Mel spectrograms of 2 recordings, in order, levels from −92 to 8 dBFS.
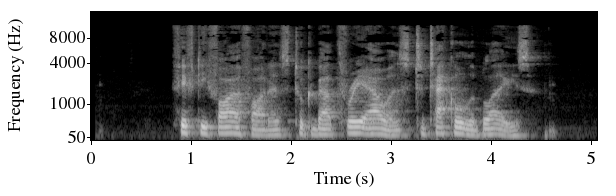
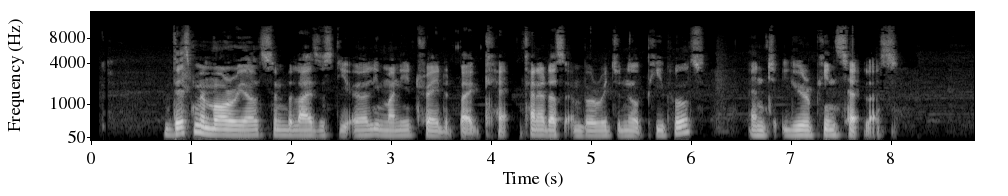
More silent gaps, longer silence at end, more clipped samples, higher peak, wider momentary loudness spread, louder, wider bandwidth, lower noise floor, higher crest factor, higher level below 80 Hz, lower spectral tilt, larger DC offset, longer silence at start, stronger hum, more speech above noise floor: neither; second, 0.65 s vs 0.8 s; neither; about the same, -2 dBFS vs 0 dBFS; second, 7 LU vs 12 LU; about the same, -21 LUFS vs -22 LUFS; about the same, 11.5 kHz vs 11 kHz; first, -69 dBFS vs -62 dBFS; about the same, 20 dB vs 22 dB; first, -48 dBFS vs -56 dBFS; about the same, -5 dB/octave vs -6 dB/octave; neither; about the same, 0.85 s vs 0.75 s; neither; first, 49 dB vs 41 dB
